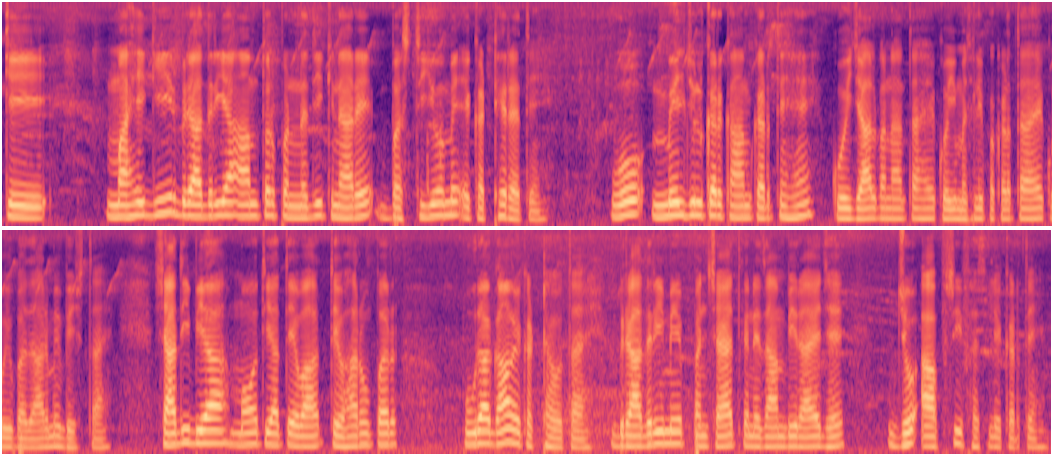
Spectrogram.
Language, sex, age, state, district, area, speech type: Urdu, male, 30-45, Uttar Pradesh, Azamgarh, rural, spontaneous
